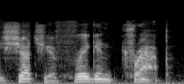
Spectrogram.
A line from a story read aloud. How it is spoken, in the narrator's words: Hadley growled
